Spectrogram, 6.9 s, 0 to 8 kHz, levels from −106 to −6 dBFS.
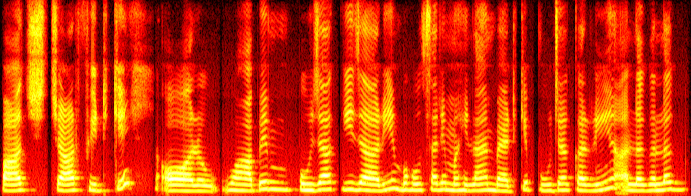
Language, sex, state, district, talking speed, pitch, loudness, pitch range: Hindi, female, Uttar Pradesh, Lalitpur, 200 wpm, 255 Hz, -16 LUFS, 240-280 Hz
